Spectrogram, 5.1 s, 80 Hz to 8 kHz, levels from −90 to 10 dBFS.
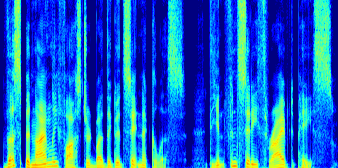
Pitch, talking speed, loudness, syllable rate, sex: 125 Hz, 155 wpm, -22 LUFS, 5.3 syllables/s, male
